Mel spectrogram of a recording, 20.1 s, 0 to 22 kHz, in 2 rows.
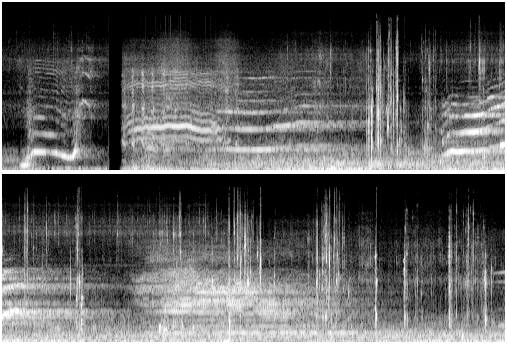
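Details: Humpback whale sounds from the Banco de la Plata sanctuary off Puerto Plata, Dominican Republic, 2024 expedition: a low swooping whoop, then long harmonic wails holding steady, a rising cry, and a dense rich moaning passage, over a constant watery rumble.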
